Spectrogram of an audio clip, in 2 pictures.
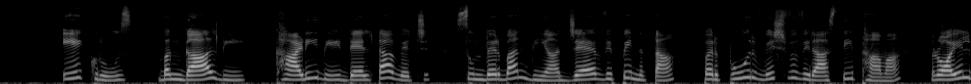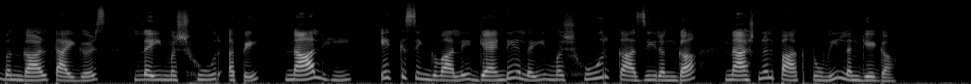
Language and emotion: Punjabi, neutral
